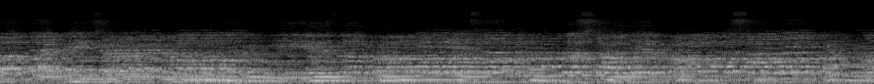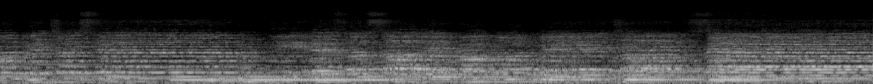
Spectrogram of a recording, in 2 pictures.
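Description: Mixed-voice school choir singing in harmony, holding long chords that shift every second or two.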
